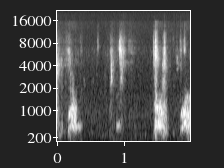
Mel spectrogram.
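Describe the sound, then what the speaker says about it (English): A dog making noise indoors: short yips and whiny barks in four separate bursts with quiet gaps between them, close and moderately loud. "I have to get my dog back in here because he's being noisy"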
